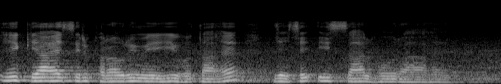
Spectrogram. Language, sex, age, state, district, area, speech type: Hindi, male, 45-60, Uttar Pradesh, Azamgarh, rural, read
